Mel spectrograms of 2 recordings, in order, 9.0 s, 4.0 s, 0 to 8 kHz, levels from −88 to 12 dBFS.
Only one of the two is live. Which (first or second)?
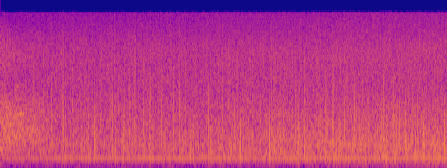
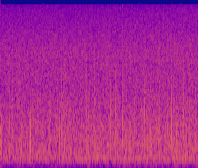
first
